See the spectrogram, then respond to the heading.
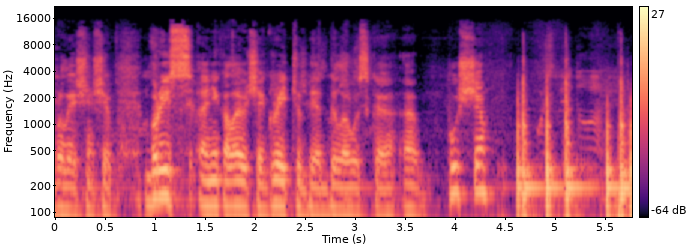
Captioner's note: speaking in foreign language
